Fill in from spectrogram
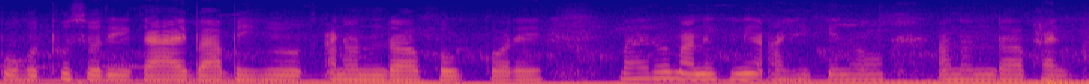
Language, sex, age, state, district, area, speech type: Assamese, female, 60+, Assam, Udalguri, rural, spontaneous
